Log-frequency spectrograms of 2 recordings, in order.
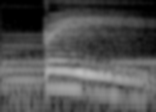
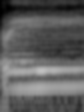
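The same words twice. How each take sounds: First: The syllable is said with a falling tone. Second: The syllable is said with a high level tone. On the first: It means to learn by heart. "dalam nada keempat" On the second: It means to carry on the back. "bukan pei nada satu"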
